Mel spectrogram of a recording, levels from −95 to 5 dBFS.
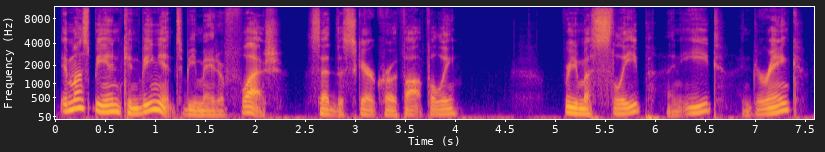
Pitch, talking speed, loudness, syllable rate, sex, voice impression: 115 Hz, 165 wpm, -19 LUFS, 4.7 syllables/s, male, very masculine, adult-like, thick, tensed, powerful, bright, slightly hard, clear, fluent, cool, very intellectual, refreshing, very sincere, calm, slightly mature, very friendly, reassuring, slightly unique, elegant, slightly wild, sweet, lively, kind, slightly intense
